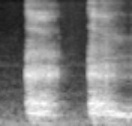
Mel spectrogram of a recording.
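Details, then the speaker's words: Two short, harsh cough bursts in quick succession from a sick adult speaker in a quiet room; an ordinary cough during illness. "Sorry I'm so sick. Um hopefully the sound of my coughs wasn't too d"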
